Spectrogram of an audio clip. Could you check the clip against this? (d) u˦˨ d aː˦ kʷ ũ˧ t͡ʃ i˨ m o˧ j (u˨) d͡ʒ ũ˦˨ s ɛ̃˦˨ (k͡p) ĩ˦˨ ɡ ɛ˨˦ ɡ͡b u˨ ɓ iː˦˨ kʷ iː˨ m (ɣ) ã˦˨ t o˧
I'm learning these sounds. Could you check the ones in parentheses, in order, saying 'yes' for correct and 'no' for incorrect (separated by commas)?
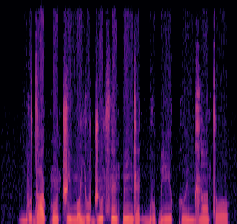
no, yes, yes, yes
